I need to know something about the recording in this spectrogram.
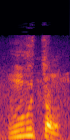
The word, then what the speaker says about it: mouton: Voilà, c'est bien ça, c'est parce que dans mouton, le son résonne dans les cavités nasales, alors que pas dans hibou.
